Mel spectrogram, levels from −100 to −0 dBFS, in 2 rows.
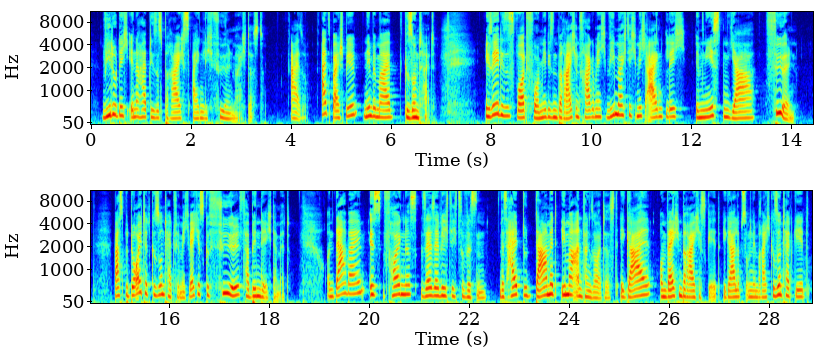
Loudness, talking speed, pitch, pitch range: -19 LUFS, 155 wpm, 220 Hz, 195-250 Hz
